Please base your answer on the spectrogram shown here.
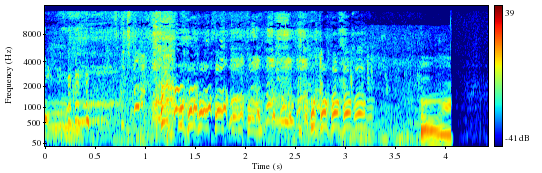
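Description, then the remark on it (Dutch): A person rides down a bumpy, wavy playground slide, their voice jolted into a fast, rhythmic string of yelps and grunts with each bump. It ends in a short sustained cry before cutting off. “Want er was dus iemand die had gefilmd dat iemand daar vanaf ging En eh, dat, dat klonk ongeveer zo.”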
